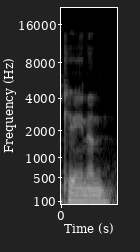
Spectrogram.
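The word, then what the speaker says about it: K'naan: Kanan. It's pronounced Kanan. No, wait. Kanan. Kanan. Oh, so the K, it's like the letter K.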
